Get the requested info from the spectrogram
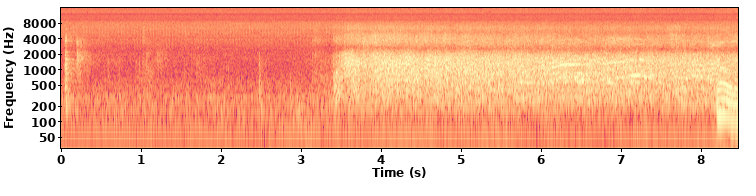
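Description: A snooker cue striking the cue ball with one sharp click, followed by a few faint clicks of balls over the next couple of seconds. About three and a half seconds in, audience applause breaks out suddenly and carries on steadily, greeting a pot in the break.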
